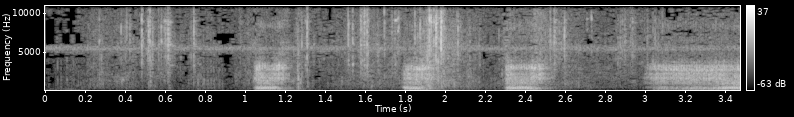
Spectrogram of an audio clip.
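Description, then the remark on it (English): A mare snorts and shifts, giving three short, breathy bursts followed by a longer, louder rasping exhale, fairly loud. “I don't think your horse likes me.”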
